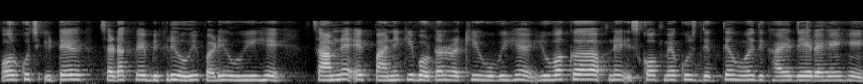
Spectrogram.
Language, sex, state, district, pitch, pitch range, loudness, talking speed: Hindi, female, Punjab, Fazilka, 205 Hz, 200-220 Hz, -18 LUFS, 200 wpm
